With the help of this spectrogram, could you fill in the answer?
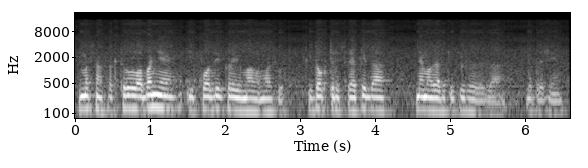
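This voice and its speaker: Quick, flat-voiced man from Serbia. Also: mid-range voice, a little hiss or hum, poor audio. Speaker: person giving a testimony. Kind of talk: personal testimony in short phrases for interpretation.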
